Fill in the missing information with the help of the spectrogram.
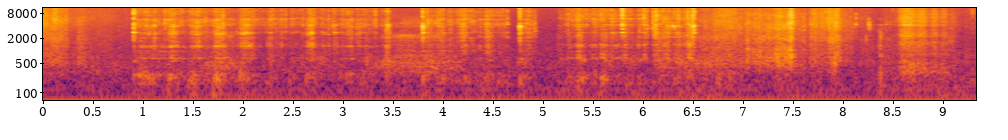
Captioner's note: scratching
